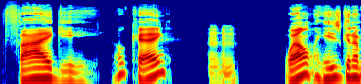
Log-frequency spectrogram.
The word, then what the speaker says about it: Feige: Kevin Feige. Feige.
